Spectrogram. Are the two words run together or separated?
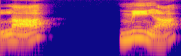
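separated. The two words are said separately. The speaker calls it right. "লা কিন্তু আলাদা"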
